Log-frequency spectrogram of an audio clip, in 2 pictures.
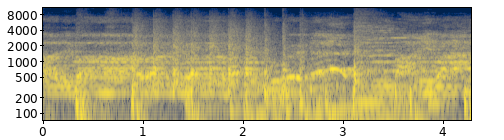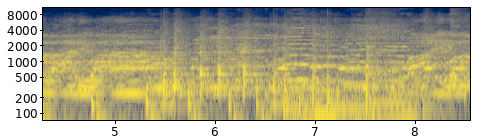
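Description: Live band playing with a steady beat: trumpet, electric bass and drum kit, with a singing voice over them.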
